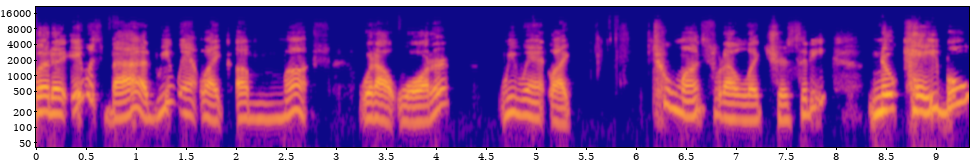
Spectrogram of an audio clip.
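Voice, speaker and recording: Speaking at a fairly slow pace, a woman with a fairly low pitch and a dark, mellow tone makes very wide pitch swings, recorded with a dry, close sound that has no echo. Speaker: caller. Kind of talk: casual chat.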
